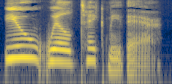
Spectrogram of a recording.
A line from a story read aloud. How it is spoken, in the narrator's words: she said firmly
